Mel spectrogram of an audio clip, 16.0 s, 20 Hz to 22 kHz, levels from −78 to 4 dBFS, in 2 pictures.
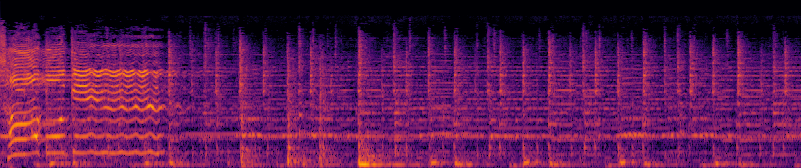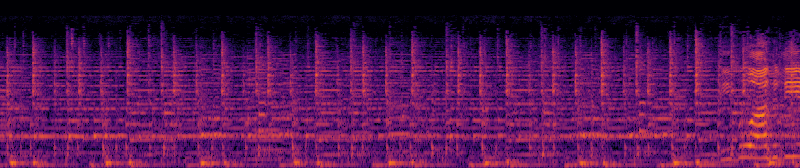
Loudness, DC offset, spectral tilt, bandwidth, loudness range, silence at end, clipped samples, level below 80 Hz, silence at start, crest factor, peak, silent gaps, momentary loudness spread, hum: -20 LUFS; under 0.1%; -2 dB/octave; 15.5 kHz; 10 LU; 0 s; under 0.1%; -52 dBFS; 0 s; 20 dB; -2 dBFS; none; 15 LU; none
